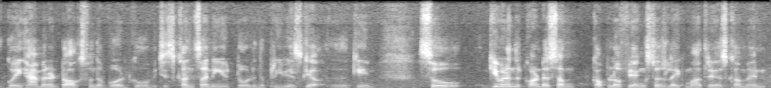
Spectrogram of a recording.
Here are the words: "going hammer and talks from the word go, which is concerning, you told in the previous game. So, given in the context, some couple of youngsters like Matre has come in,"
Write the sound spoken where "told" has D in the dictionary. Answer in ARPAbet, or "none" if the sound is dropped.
none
